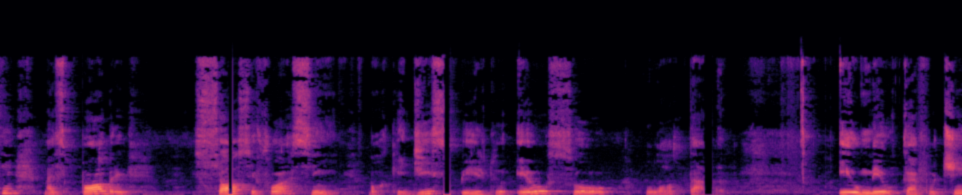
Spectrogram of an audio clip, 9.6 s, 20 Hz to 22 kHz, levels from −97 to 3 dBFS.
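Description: The audio drops out three times with an underrun with held sample: at 2.28 s for about 43 ms, at 4.44 s for 64 ms, and at 7.04 s for about 85 ms. Each time the output buffer ran dry and the converter just held its last value, so the waveform sits flat rather than going to silence. When it comes back, the content has skipped ahead by roughly 40, 70 and 100 ms. The gaps fit 2048- and 4096-sample buffer blocks at 48 kHz.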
